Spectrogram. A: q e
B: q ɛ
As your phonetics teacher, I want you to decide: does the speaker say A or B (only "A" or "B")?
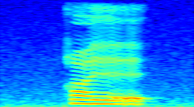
B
